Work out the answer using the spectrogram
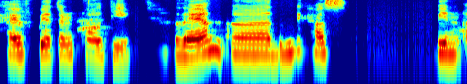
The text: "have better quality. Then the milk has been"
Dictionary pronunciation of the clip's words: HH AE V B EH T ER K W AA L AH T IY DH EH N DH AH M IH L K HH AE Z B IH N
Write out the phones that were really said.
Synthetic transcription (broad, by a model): HH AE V B EH T ER K W AA L AH T IY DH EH N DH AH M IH K HH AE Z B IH N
